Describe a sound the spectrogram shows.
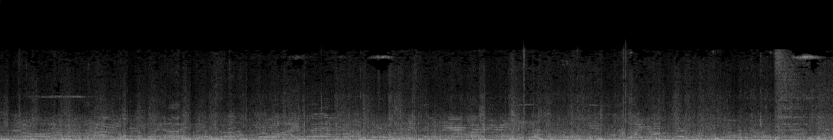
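A motorcycle engine idles as it rolls slowly.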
